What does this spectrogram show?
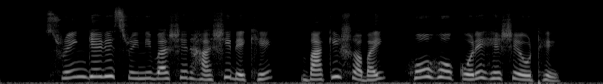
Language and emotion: Bengali, neutral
